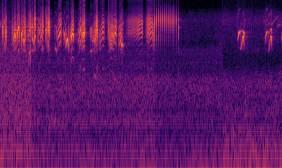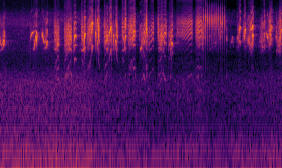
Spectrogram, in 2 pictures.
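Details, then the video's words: Barn Swallow singing a fast, continuous twitter of high liquid and clicking notes, broken by several short buzzy rolls; the phrases run on almost without pause. "Chant de l’Hirondelle rustique - Barn swallow bird call"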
